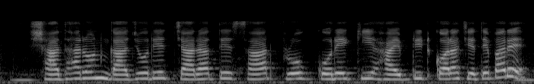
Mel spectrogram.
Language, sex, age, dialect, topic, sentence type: Bengali, female, 18-24, Jharkhandi, agriculture, question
